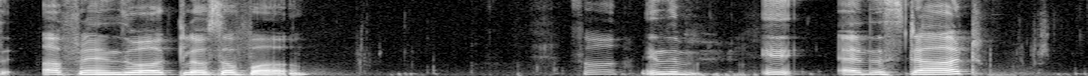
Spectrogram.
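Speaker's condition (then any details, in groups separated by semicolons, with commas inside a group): Traumatic brain injury, severe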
